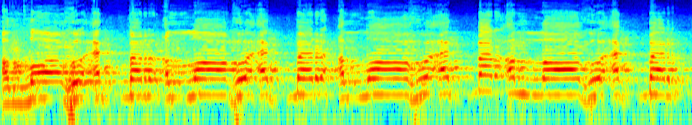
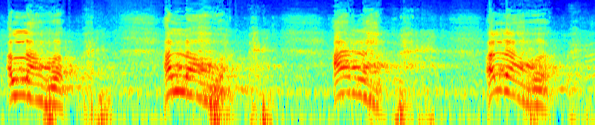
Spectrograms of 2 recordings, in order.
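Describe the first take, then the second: First: All four phrases are said in one breath. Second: Each phrase is said with its own breath.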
